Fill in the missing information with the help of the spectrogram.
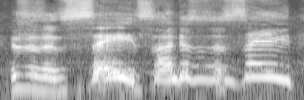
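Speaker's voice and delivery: slow start climbing to high squeal; building amazement. Acted. Tripping man swimming on the floor, rising squeal of amazement.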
